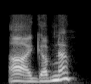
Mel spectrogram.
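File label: English male, voice; Pirates Of The Caribbean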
